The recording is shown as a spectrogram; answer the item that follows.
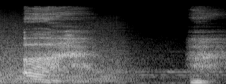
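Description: A man's pained groan or gasp, falling in pitch and fading out. A short low thump follows near the end.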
